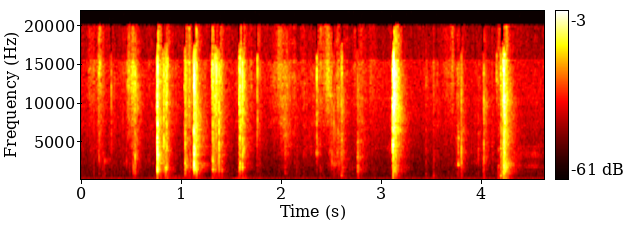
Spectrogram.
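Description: Tarot cards being shuffled by hand, a series of soft, crisp riffles and snaps in an irregular rhythm, close but quiet, with no talking.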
